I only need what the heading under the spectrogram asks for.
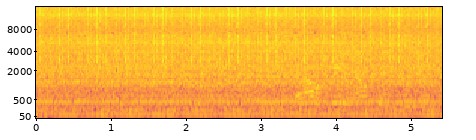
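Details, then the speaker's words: Chevrolet 235 Blueflame six after the bad lifter was repaired, rockers refitted and the valve adjusted: steady, even idle with a soft, regular exhaust pulse and no ticking or clatter. Normal idle; the earlier miss is gone. "It's running good, smooth, and ain't ticking and clacking."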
